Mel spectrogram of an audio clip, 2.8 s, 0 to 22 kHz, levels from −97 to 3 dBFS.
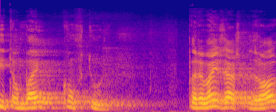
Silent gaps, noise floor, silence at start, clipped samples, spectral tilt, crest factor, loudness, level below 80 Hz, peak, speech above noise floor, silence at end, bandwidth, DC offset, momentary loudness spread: none; -45 dBFS; 0 s; under 0.1%; -7.5 dB/octave; 14 dB; -15 LUFS; -58 dBFS; 0 dBFS; 31 dB; 0 s; 10.5 kHz; under 0.1%; 11 LU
